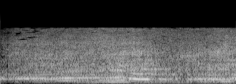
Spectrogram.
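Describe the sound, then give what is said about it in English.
A Ford Mustang's engine drones past loudly at speed, a continuous mid-pitched roar that swells slightly in the middle before easing off. “Somebody's driving his... He's driving that Mustang too fast. Oh, no, it was way loud that just went by right there. It was way too fast as well.”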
